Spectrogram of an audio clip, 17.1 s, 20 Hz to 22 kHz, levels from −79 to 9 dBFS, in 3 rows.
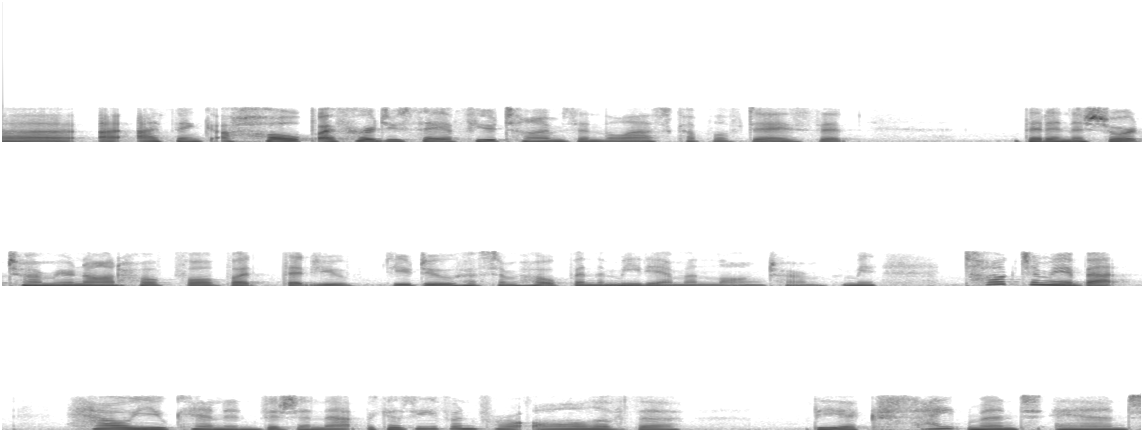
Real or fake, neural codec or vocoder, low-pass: real; none; 5.4 kHz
